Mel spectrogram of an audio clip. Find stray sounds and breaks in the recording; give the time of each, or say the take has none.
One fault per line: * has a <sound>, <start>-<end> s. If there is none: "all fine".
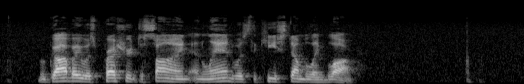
all fine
